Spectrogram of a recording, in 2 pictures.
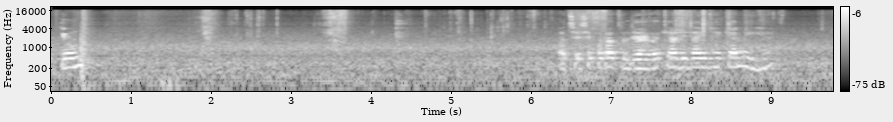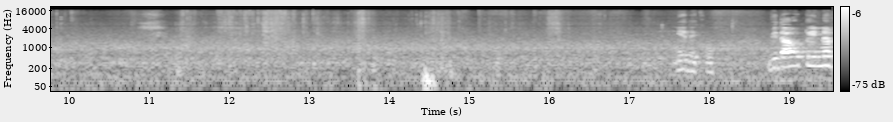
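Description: Cloth rustles as it is folded and unfolded.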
